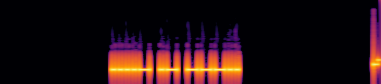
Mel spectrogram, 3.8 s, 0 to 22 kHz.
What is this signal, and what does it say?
Morse code, heard as a keyed tone, about 34 wpm, 700 Hz. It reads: 4A8
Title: Common Cut Numbers - 3-Digit 35wpm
